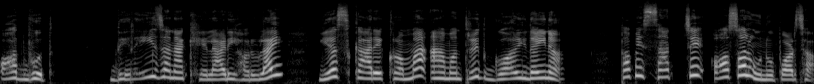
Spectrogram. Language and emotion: Nepali, surprised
